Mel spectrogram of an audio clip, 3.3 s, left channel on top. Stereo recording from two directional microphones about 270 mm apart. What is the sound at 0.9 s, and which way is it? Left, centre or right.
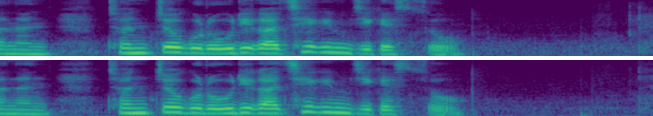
A woman's voice, centre.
